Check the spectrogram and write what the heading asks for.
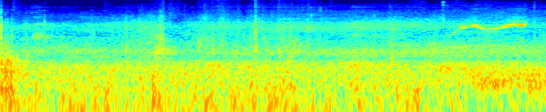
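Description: Wind buffeting the microphone over sea water sloshing along the side of an inflatable boat. A short, wavering high whistle sounds near the end.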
